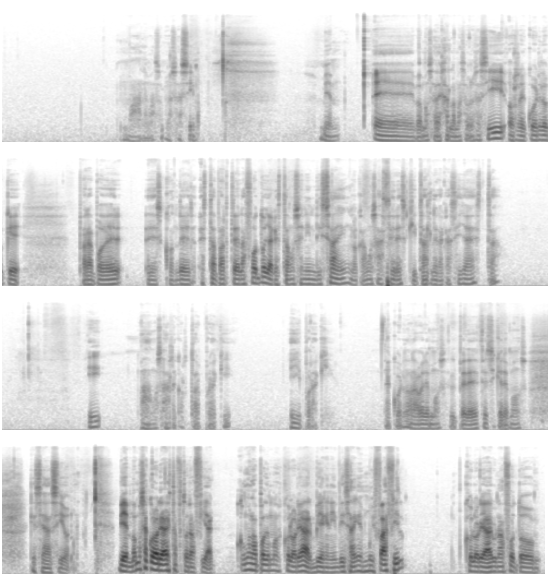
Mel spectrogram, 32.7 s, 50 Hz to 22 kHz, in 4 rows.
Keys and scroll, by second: 14.3 alt+super+0, 16.9 alt+super+-.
